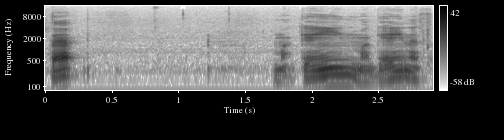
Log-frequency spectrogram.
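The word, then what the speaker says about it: מָגֵן: we can get the sound here buckler the pronunciation strong's age 4043 my gain my gain so that's how you pronounce that my gain my gain that's how they pronounce it strong's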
